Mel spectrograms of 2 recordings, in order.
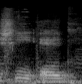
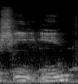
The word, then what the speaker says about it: Shein: Yung tamang pronunciation ng Shein ay Shein. Correct me if I'm wrong, pero yun kasi yung na-research ko guys. Hindi siya Shein, kasi dati ang tawag ko Shein.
